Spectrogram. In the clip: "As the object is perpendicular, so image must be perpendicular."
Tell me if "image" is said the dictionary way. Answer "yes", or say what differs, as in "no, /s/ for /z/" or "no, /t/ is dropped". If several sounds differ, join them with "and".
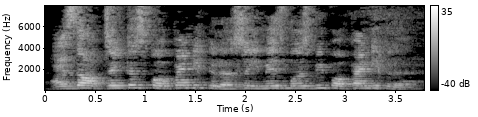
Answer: no, /z/ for /dʒ/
